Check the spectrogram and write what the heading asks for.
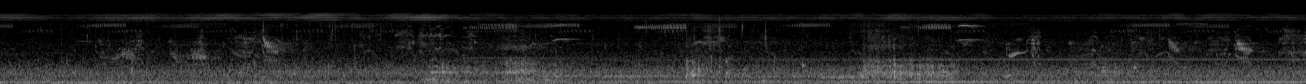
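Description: Waterhole ambience of many short bird chirps and whistles, some sweeping up or down in pitch, over a steady low hum and high hiss. Two louder spells of lower, rougher sound come about four and nine seconds in.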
